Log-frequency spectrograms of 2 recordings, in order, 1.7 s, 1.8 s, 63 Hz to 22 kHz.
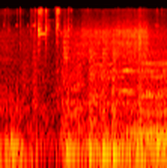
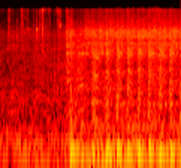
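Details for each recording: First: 2019 Toyota Vios with hard-starting complaint, fuel pump replaced under a month ago, original belt reinstalled: key, short crank, catches first try and settles to steady idle; normal start. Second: Short crank, then a 2019 Toyota Vios automatic catches and settles into a steady idle; hard starting, needing two starts, despite a fuel pump replaced less than a month ago.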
